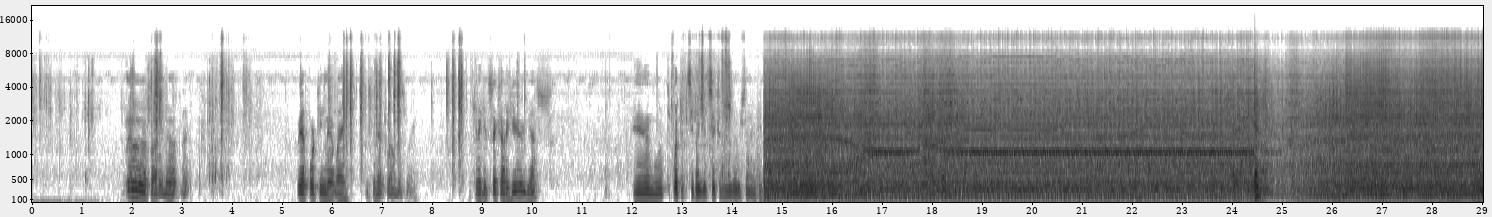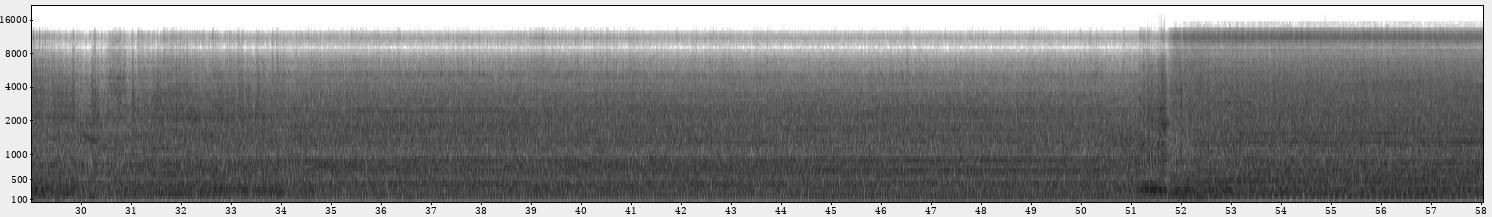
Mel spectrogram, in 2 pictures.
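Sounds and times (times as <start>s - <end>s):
steady whine: 13.0s - 58.0s
sawmill engine running: 14.6s - 58.0s.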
